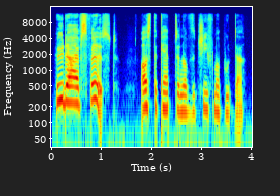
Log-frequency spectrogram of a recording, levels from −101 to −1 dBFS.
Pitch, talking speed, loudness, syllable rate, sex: 205 Hz, 150 wpm, -19 LUFS, 4.6 syllables/s, female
